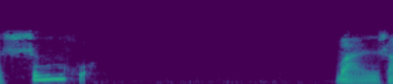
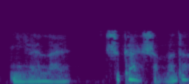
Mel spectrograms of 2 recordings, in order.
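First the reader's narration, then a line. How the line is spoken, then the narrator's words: Soft question. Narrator (Chinese): 书记的老婆轻声的问他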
